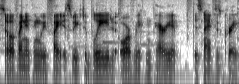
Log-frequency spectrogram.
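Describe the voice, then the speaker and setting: A man speaks at a very fast pace with a very deep, low pitch. Music plays in the background. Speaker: gaming video creator. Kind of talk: scripted gameplay commentary voiceover. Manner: stutter.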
